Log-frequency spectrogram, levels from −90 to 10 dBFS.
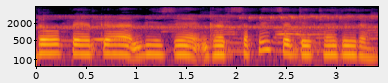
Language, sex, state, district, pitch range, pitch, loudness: Hindi, female, Arunachal Pradesh, Lower Dibang Valley, 160-175 Hz, 165 Hz, -15 LUFS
